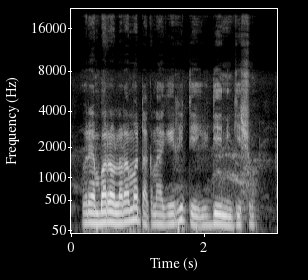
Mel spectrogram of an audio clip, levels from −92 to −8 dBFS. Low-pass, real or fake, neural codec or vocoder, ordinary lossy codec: 19.8 kHz; real; none; none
